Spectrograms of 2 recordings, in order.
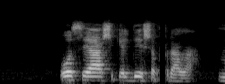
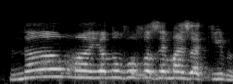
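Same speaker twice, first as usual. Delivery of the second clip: put-on higher, childlike plea; pleading child; 7 semitones higher than usual. Son pleads with his mother not to be punished. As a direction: beg like a scared little boy.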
